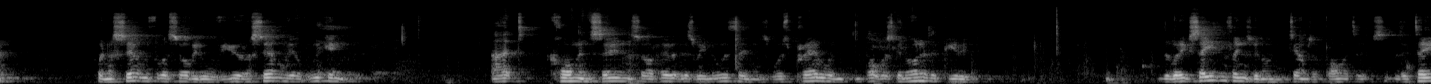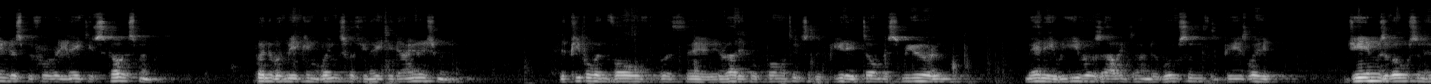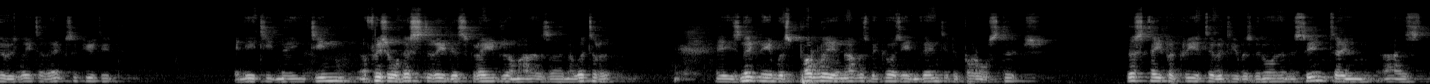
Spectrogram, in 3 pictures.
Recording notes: The keynote address at the Self-Determination and Power Conference in Glasgow, Scotland. The Self-Determination and Power Conference was organized by an alliance of the Free University of Glasgow, the Edinburgh Review.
